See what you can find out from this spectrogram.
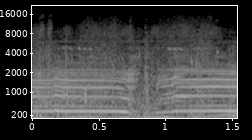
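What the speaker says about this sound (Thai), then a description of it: "น้องวัว" A cow in the GTA V video game lets out a single close, loud, drawn-out moo with a steady low tone that briefly dips before resuming.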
